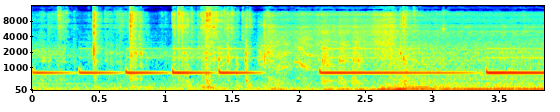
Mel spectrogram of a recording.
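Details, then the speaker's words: 2019 Ram pickup at government auction; starter turns over in quick even pulses under a steady chime, then catches cleanly into a low, smooth idle; normal crank and start. "All right, cranks up, sounds good."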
